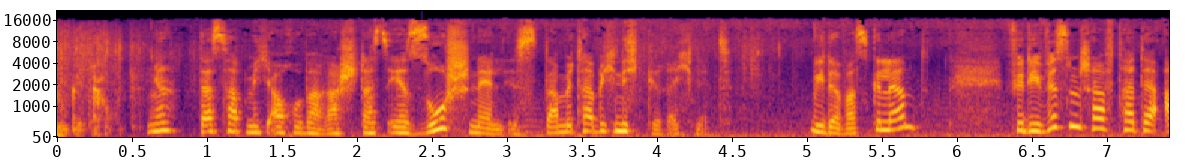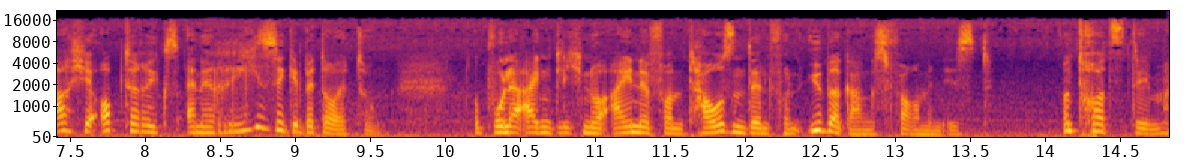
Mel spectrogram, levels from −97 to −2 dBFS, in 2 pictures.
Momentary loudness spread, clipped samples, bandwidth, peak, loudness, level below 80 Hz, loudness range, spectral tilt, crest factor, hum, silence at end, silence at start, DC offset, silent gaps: 12 LU; under 0.1%; 17 kHz; 0 dBFS; -15 LUFS; -42 dBFS; 3 LU; -3 dB/octave; 16 dB; none; 0 s; 0 s; under 0.1%; none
